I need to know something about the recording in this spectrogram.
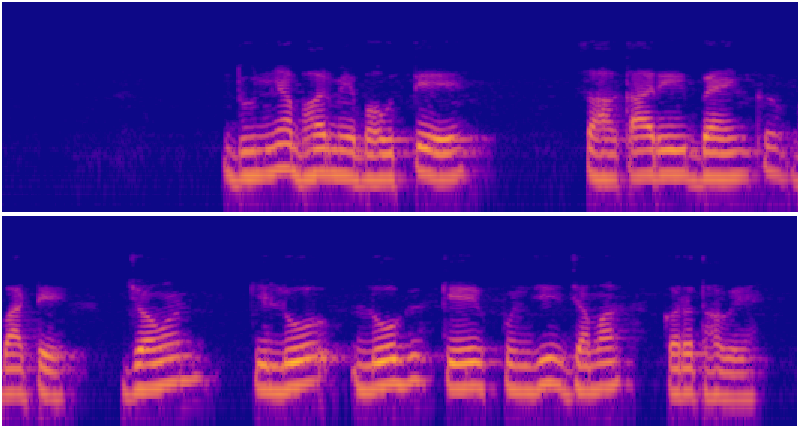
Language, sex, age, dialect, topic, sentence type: Bhojpuri, male, <18, Northern, banking, statement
